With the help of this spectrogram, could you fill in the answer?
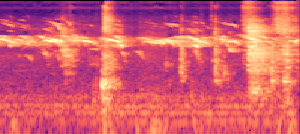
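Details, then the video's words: A group of hen chicks peeps in high, piercing notes near a toy jeep, mixed with several loud clattering knocks and rustles. ""Chicks Chirping" Sound"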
